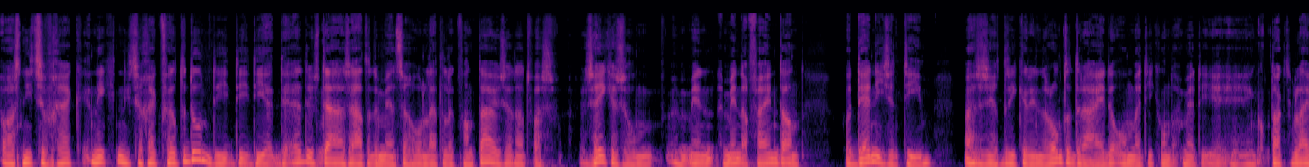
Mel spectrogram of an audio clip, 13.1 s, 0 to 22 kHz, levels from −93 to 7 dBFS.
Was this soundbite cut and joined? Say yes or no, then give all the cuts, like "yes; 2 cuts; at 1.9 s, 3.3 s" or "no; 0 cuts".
yes; 1 cut; at 6.6 s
